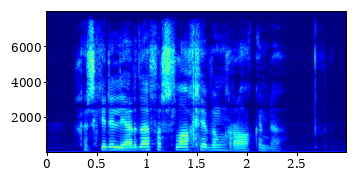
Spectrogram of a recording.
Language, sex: Afrikaans, male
